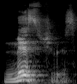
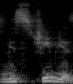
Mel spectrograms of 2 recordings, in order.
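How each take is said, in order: First: It has three syllables, with no extra vowel. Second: An extra 'ee' syllable comes before the ending. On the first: The speaker calls it right. "que se pronuncia mischievous" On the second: The speaker calls it wrong. "muito nativo pronuncia mischievous ... eles colocam até um izinho onde não deveria colocar"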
